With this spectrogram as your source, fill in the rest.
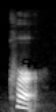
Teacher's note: your lips can form the R as you make the K sound with the back of the tongue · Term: CR consonant cluster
